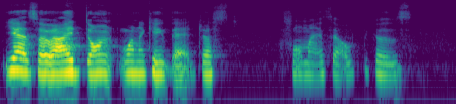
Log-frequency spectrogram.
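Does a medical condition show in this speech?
Yes: Friedreich's ataxia; degenerative, gets worse over time, spinal surgery at 13 for curved spine; cannot speak if quiet.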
